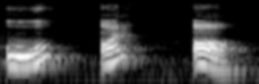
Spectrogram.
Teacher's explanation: ओ और औ ये है कंठ औष्ठ्य। कंठ औष्ठ्य मतलब कंठ से और ओष्ठ से दोनों का ही प्रयोग हो रहा है इसको, इस लेटर को निकालने में, बोलने में।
